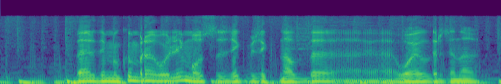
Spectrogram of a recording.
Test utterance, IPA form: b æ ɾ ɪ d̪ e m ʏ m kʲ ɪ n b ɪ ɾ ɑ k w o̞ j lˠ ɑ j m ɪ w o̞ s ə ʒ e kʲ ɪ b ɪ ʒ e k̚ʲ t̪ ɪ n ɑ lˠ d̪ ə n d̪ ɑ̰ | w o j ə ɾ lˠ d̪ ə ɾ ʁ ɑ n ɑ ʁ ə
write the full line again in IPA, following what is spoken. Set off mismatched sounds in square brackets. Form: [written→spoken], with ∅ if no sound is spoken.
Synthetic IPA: b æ ɾ ɪ d̪ e m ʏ m kʲ ɪ n b ɪ ɾ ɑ [k→q] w o̞ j lˠ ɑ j m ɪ w o̞ s ə ʒ e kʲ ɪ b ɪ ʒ e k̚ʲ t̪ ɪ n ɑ lˠ d̪ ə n d̪ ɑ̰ | w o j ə [ɾ→∅] lˠ d̪ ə ɾ [ʁ→ʒ] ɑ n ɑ ʁ ə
